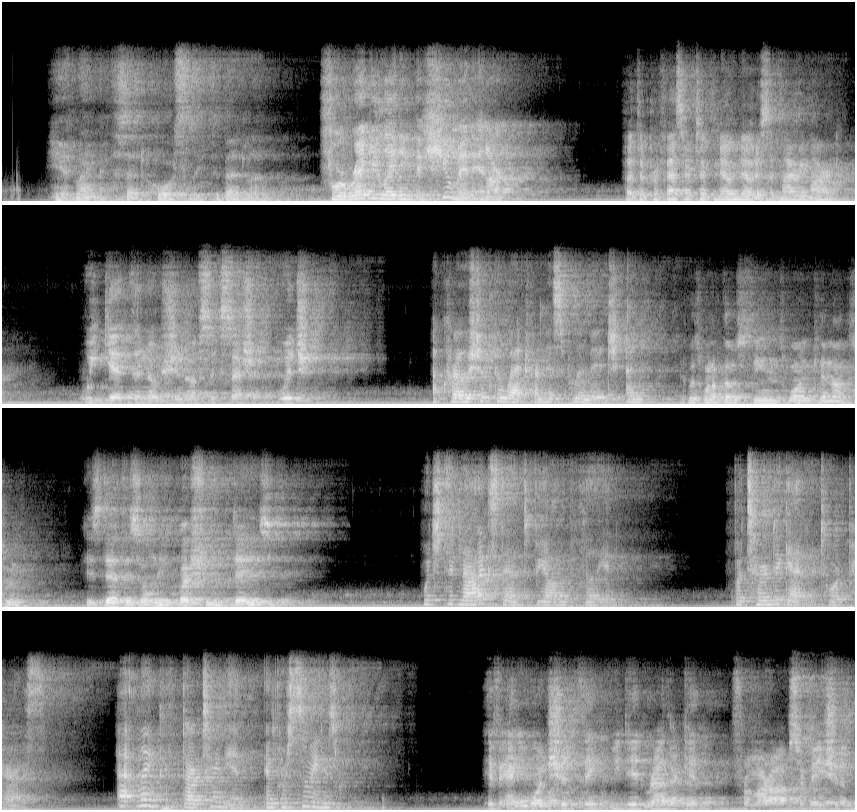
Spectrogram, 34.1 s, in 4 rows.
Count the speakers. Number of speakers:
8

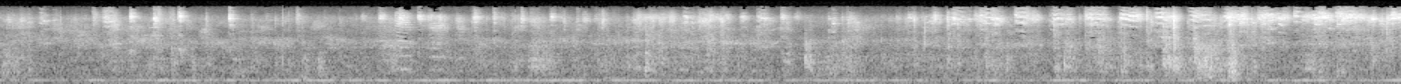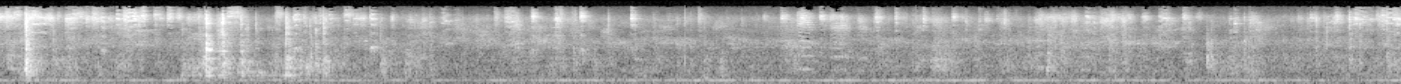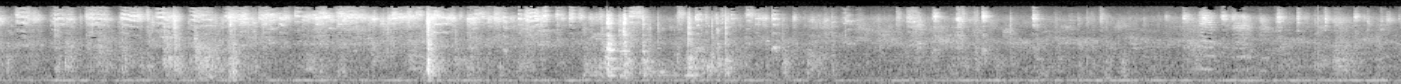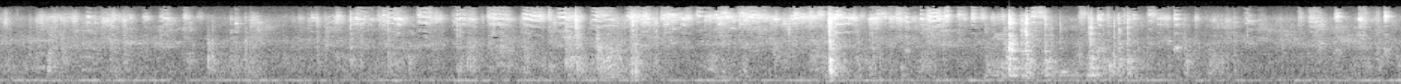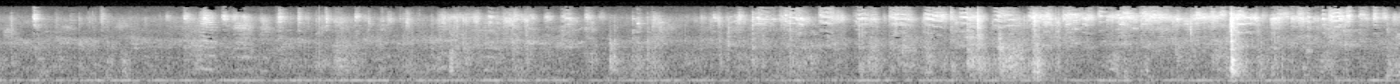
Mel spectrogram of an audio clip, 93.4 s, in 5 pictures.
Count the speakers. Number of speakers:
0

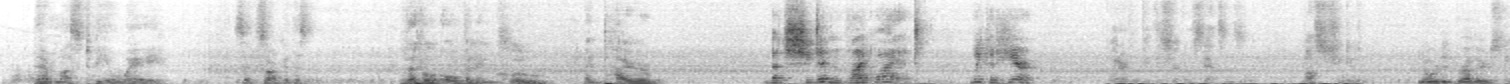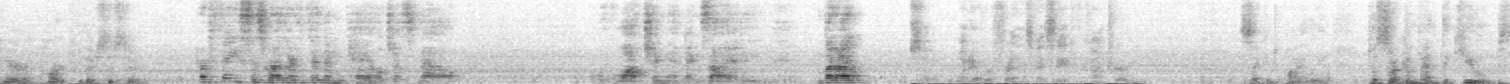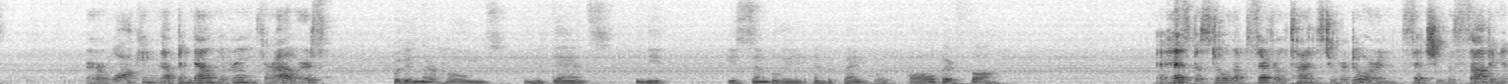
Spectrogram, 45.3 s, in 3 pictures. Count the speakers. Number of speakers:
6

